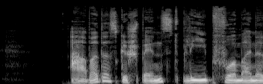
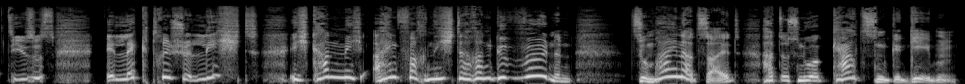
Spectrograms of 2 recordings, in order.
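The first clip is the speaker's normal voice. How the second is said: high, sighing ghost voice; weeping ghost. Acted. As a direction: moan it like a homesick ghost. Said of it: "von neuem zu seufzen".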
